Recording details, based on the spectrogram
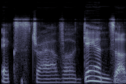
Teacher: The strav is stretched longer, but the gan is higher.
